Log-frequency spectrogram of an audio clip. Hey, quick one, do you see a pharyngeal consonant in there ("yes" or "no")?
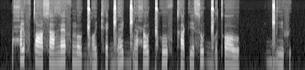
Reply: yes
